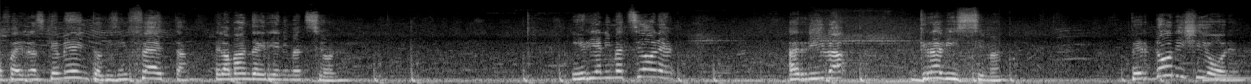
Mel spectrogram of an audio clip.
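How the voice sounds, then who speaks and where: A woman's voice: on the high side, rough recording. A woman performing a storytelling monologue in an emphatic, declamatory manner with short, pointed phrases. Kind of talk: dramatic theatrical storytelling monologue.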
